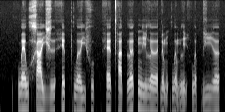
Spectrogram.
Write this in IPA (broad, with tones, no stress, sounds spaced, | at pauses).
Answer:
h w ɛ˨˦ w x a˨˩ j ɣ ɨ˨˩ h e˦˥ p̚ k w ə˨˩ j f u˨˩ k̚ h ɛ˧ t̪ʰ a˨˩ t̚ l ə˦˥ t̚ n i˧ l əː˨˩ ɗ ə̰˧˨ m k w ə̰˧˨ m l ḭ˧˨ h w ə˨˩ p̚ ɣ i˧ ə̯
